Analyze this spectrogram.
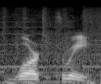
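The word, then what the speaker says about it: WWW: se pronuncia World 3.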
